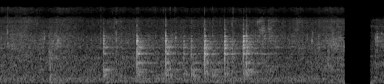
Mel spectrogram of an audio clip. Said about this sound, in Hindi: इसको इस तरीके से भूनते हुए भी मुझे तकरीबन 12 से 15 मिनट हो चुके हैं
